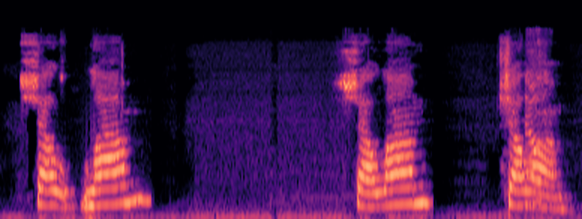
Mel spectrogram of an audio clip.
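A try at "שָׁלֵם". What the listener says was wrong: Or shalem. I prefer the A, the long A sound.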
